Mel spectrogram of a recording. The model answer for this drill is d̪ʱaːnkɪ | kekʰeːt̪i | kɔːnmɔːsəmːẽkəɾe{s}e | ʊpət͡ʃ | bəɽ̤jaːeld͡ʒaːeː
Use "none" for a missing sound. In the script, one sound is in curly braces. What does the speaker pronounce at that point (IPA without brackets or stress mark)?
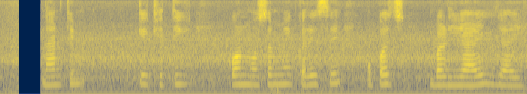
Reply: s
